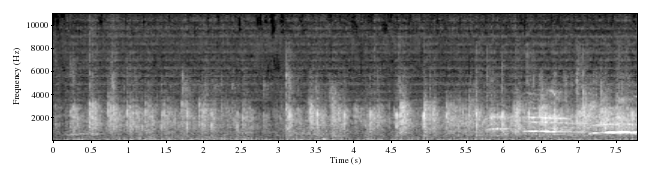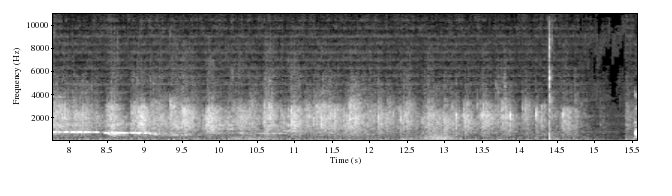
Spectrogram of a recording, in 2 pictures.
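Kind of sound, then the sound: crowd, standing ovation applause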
